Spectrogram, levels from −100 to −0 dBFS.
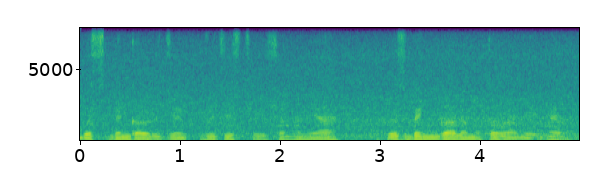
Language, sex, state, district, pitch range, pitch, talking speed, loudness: Mizo, male, Mizoram, Aizawl, 110-115 Hz, 110 Hz, 170 wpm, -19 LUFS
